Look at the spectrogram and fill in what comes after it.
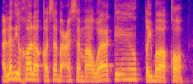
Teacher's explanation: Jadi tanwin di bawah ta itu tak dibaca tin terus. Dia diringankan sedikit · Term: huruf ikhfa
